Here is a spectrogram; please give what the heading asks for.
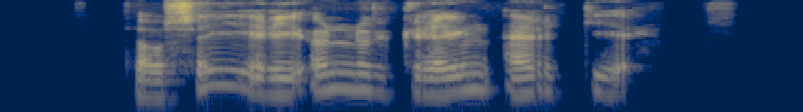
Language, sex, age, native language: Icelandic, male, 30-39, Icelandic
